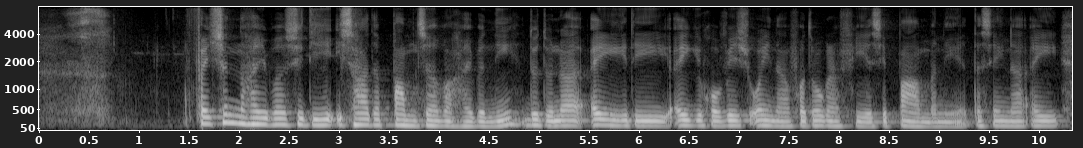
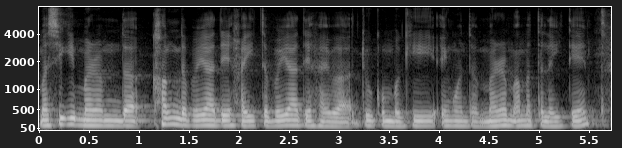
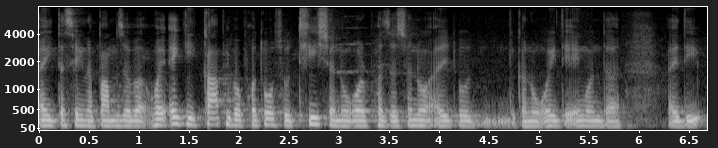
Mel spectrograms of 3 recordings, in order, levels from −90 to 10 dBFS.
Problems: background sounds at intervals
